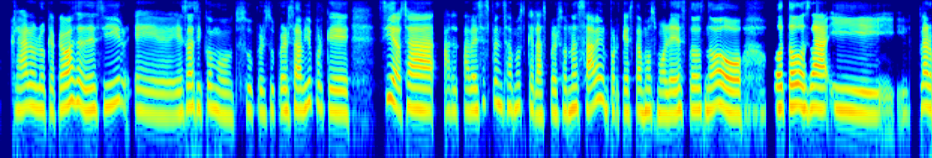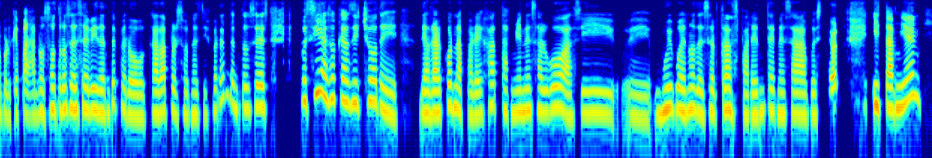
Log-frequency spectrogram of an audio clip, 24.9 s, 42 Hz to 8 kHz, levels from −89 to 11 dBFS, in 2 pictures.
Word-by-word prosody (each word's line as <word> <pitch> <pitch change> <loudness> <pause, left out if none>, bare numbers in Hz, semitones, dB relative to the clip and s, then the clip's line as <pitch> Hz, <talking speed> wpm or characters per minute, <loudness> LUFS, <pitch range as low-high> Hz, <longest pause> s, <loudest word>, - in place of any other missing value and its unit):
Claro, 225 +2 +1
lo 215 -1 -1
que 205 - -4
acabas 235 +7 +5
de 270 - +2
decir 235 +5 -2
eh, 180 -4 -4
es 195 +3 -5
así 230 -1 +2
como 195 -5 -4
súper 195 -3 -7
súper 205 +1 -3
sabio, 220 +7 +2
porque 200 -5 0 0.4
sí, 310 -2 +2
o 215 - +5
sea, 215 -2 +6
al 205 -1 -6
a 205 - -4
veces 210 +5 -3
pensamos 235 -3 -5
que 215 - -5
las 180 -2 0
personas 205 +3 -2
saben 230 +4 +4
por 205 -1 -6
qué 200 - -3
estamos 200 +1 -2
molestos, 195 +3 0
¿no? 215 -3 +6
O 185 - -1 0.4
o 225 0 +6
todo, 240 -1 +7
o - - 0
sea, 220 0 +8
y 190 -3 -3
claro, 235 -1 +4
porque 185 0 -6
para 185 -1 -1
nosotros 215 +4 -3
es 215 0 -1
evidente, 210 +2 -2
pero 175 -7 -4
cada 190 +1 0
persona 180 -3 -8
es 175 - -13
diferente. 250 - -9
Entonces, 225 +1 -3 0.4
pues 280 -1 -1
sí, 365 +1 +3
eso 305 -3 +2
que 290 - -1
has 265 -2 -1
dicho 265 +2 -1
de 190 -8 -3 0.3
de 190 - -2
hablar 195 +1 +2
con 245 +2 -3
la 205 - +1
pareja 185 +7 -4
también 200 -3 -5
es 210 +1 -5
algo 215 +2 -1
así, 190 0 -4
eh, 165 -3 -11
muy 195 +4 0
bueno 215 -1 -1
de 190 -3 -3
ser 195 0 -5
transparente 195 0 -3
en 195 -2 -6
esa 180 0 -2
cuestión. 180 +4 -1 0.5
Y 245 -1 +2
también 245 +8 +3
205 Hz, 180 wpm, -22 LUFS, 190-225 Hz, 0.5 s, sea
